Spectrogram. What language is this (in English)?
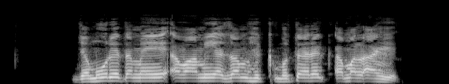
Sindhi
